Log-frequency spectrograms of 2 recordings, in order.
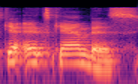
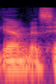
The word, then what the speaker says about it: Gambis: It's Gambis. Yeah, it's a okay. – French name. We have odd consonants that we pronounce and we don't pronounce, but it's Alexi Gambis.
